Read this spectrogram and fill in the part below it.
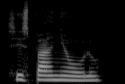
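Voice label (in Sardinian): "s'ispagnolu", female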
